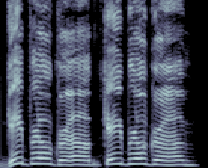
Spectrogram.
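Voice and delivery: high, drawn-out eerie chant; wild screaming chorus. A narrator's reading. Goblin voices filling the churchyard, chanting high. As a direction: wail the name slowly, pitched high. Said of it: "Again the voices replied".

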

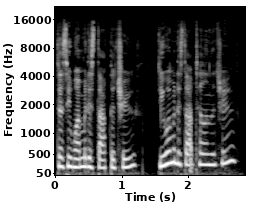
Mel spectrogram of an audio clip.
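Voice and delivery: normal talking voice

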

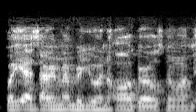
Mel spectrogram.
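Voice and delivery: ordinary delivery

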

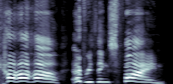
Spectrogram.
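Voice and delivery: airheaded happy hero brushing it off; dopey cheer. Retold or imitated. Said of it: "And Sora's like".

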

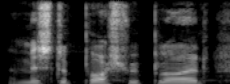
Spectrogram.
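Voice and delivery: ordinary delivery, nothing marked

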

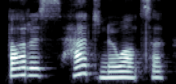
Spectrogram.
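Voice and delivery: plain reading voice

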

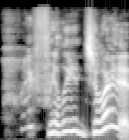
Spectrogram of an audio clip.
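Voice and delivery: high, fast, surprised compliment; mock surprised praise. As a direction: imitate someone caught off guard. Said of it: "they're like".

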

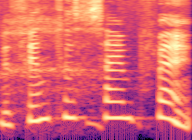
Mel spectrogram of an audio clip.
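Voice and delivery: soft, high-pitched British accent attempt; British film accent. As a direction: imitate a British accent, th as f, softly. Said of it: "like a F sound on the T H".

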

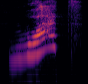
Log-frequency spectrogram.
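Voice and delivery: high-pitched, incredulous rising question; mock-shocked, voice leaping up; re-enacted disbelief. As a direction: act out a stunned double take. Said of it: "Oh, I was like".

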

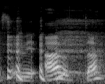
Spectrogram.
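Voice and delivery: mimicking a friend's whisper through a laugh; laughing while copying her friend's teasing question; laughing imitation. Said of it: "Det är därför [name] bara".

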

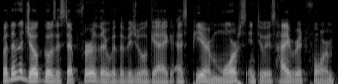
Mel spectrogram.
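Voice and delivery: ordinary talk

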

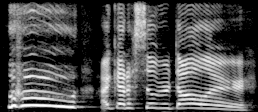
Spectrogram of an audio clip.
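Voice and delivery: high, loud whoop of triumph; whoop, then crow over the prize; excited cheer. Acted. Child finds a silver dollar, cheering in excitement.

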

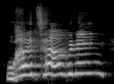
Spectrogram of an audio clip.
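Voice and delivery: high-pitched confused question; retold bewilderment. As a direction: act out your own baffled panic. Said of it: "my brain was not there".

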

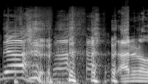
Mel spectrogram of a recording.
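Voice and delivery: high squealing laugh through words. Real, not acted. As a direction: giggle the words out slowly. Laughing at a friend's joke.

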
